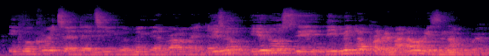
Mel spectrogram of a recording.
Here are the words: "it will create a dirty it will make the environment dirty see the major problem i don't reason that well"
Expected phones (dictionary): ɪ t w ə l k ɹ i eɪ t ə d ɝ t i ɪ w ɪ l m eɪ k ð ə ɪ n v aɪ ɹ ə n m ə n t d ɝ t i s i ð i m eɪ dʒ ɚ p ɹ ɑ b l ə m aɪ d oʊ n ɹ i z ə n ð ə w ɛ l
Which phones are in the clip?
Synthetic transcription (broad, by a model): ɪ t w ə l k ɹ i eɪ t ə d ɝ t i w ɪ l m eɪ k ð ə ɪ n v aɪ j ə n ə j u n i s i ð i m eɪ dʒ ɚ p ɹ ɑ b l ə m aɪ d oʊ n ɹ i z ə n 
